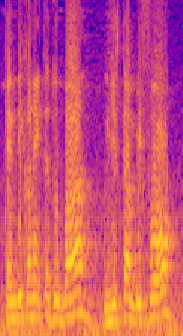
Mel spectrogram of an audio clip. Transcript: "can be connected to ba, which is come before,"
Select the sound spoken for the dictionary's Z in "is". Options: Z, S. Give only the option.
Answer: S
